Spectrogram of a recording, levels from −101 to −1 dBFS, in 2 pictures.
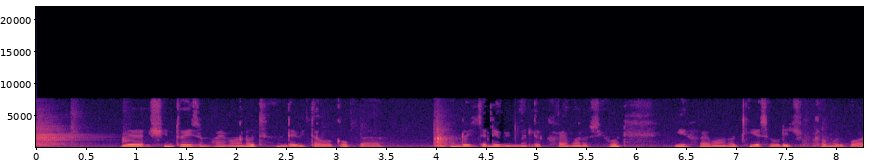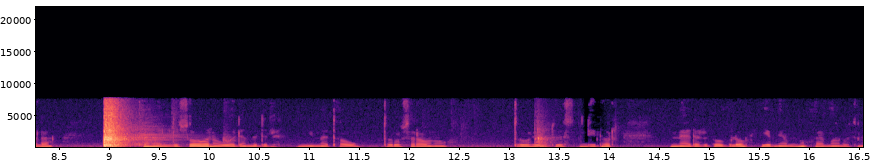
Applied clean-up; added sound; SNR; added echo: none; Explosion; -4 dB; none.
